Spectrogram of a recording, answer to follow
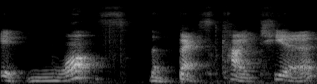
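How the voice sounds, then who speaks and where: The voice is a put-on character voice that sounds female. It sits at medium pitch. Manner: cackling.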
